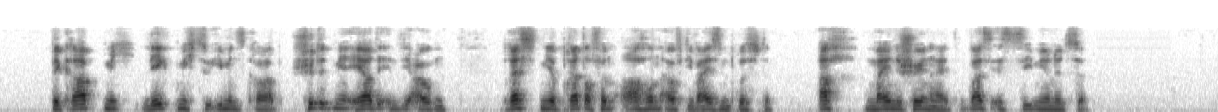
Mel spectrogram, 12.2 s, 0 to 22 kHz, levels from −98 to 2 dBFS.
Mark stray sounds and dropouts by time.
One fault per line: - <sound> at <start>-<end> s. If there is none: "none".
none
